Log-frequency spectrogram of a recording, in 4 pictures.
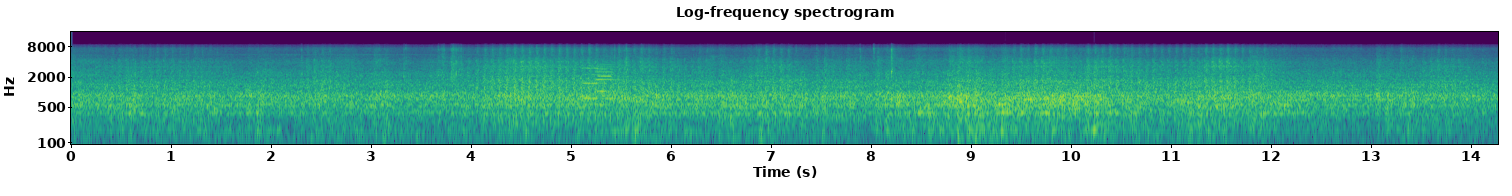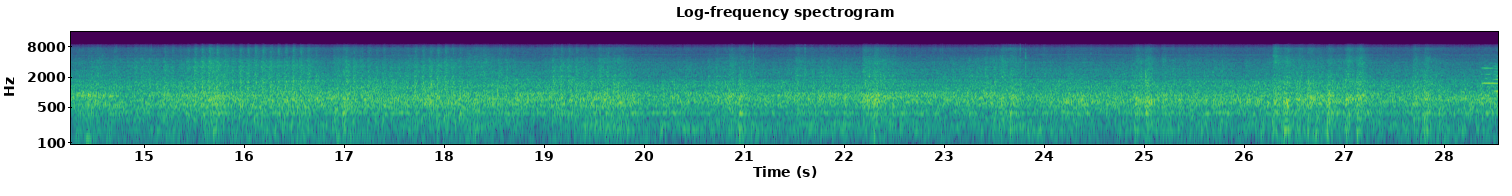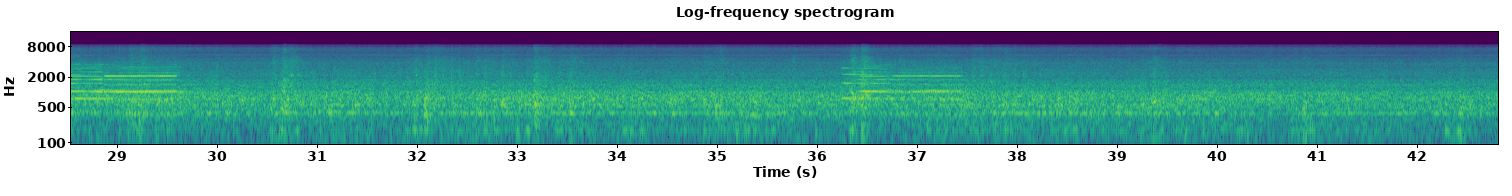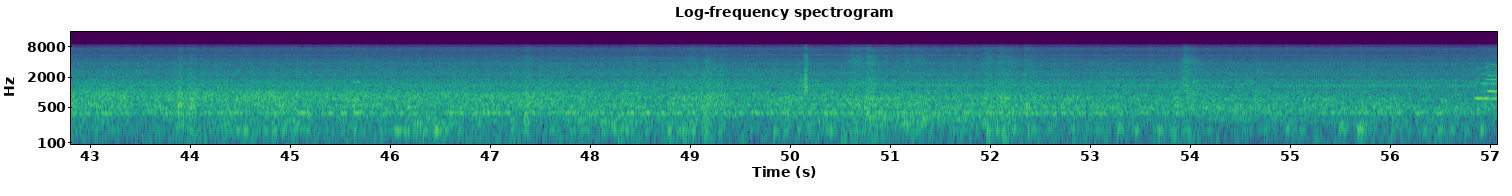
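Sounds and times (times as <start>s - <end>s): wheels clicking over rail joints: 0.0s - 29.7s
train rolling noise: 0.0s - 57.0s
train horn blasts: 5.0s - 5.7s, 28.4s - 29.8s, 36.2s - 37.6s.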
